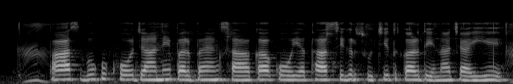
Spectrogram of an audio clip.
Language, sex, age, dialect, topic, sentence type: Hindi, female, 36-40, Garhwali, banking, statement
